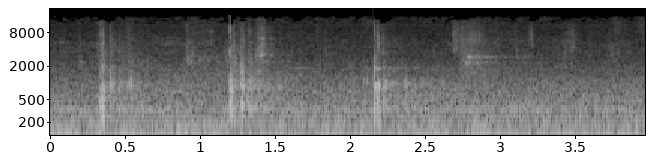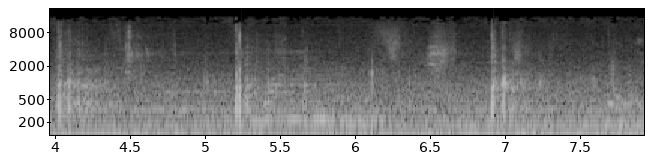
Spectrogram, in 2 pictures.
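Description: Tennis rally: a serve and then the ball struck back and forth by rackets on a hard court, about six sharp pops one to two seconds apart.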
